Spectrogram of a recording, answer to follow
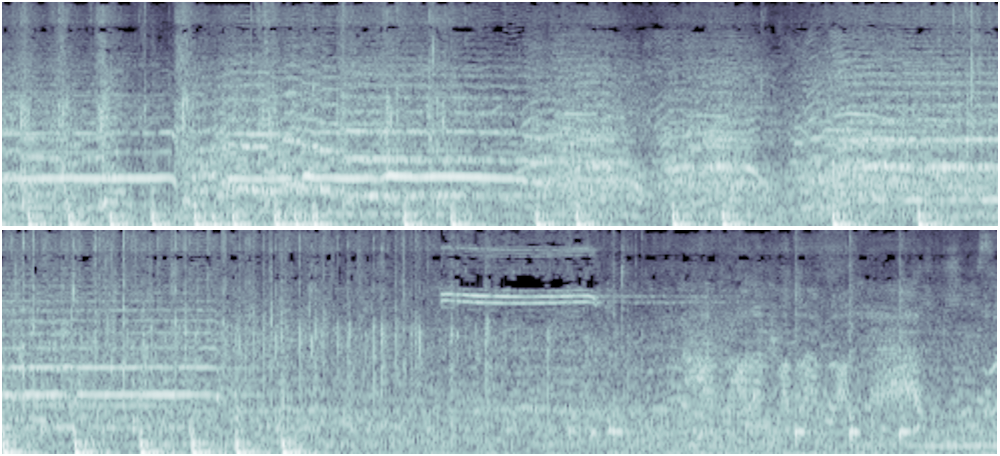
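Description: Baseball cheering section's trumpets and bass drum playing a fight song while the crowd sings and shouts along. The drum beats about twice a second with long held trumpet notes over it. The band stops about two-thirds of the way in, leaving loose crowd shouting and chatter.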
